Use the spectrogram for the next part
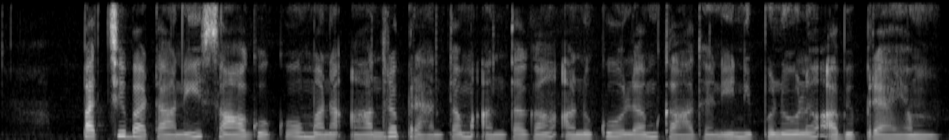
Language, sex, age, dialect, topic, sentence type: Telugu, female, 25-30, Central/Coastal, agriculture, statement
